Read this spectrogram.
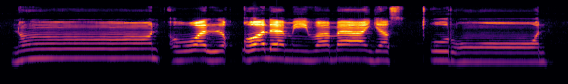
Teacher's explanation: नून, अब इसको खींचा के इसके ऊपर मद है, उसको हमने 5 अलिफ के बराबर खींचना है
